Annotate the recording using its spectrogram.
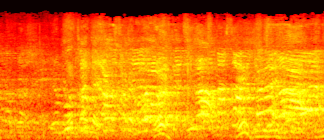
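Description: Chatter of many voices talking over one another: spectators in a sports hall.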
